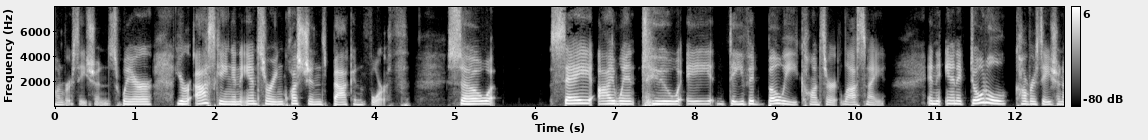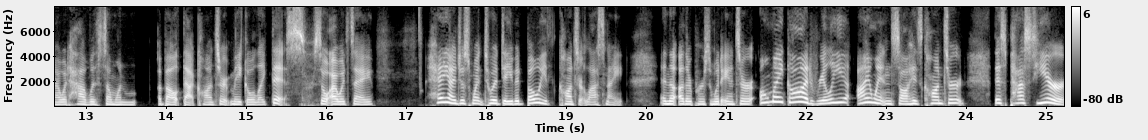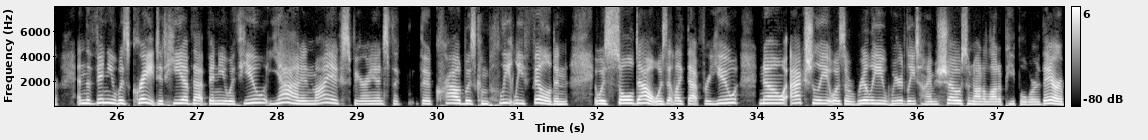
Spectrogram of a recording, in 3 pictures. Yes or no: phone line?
no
